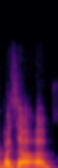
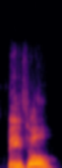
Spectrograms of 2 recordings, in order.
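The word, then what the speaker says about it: Basel: to be there during art bazaar basil yeah basil that's how you say it right basil yeah it was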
